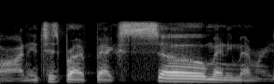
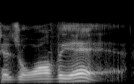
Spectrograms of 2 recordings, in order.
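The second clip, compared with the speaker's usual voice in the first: Lavier slow, with a French accent; 4 dB louder, slower than usual. Shown as a demonstration. Teasing the chat, mock French accent. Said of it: "give it a French accent".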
